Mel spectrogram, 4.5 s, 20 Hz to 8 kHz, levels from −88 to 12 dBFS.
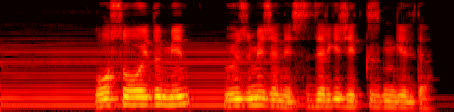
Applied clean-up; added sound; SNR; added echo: none; Bowed string instrument; 18 dB; none.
